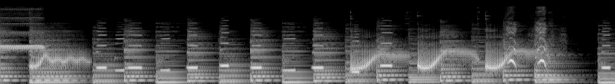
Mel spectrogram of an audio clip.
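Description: Bouncy keyboard background music with a steady beat, overlaid with cartoon 'boing' sound effects: several quick rising-and-falling pitch glides in the second half. The music fades out sharply just before the end.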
